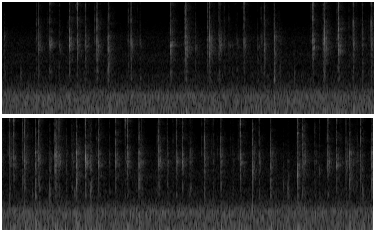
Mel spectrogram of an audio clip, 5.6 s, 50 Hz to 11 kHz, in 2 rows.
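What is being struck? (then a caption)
Plastic mechanical keyboard. Both hands type rapidly with their fingertips on a full-size mechanical keyboard with a blue-grey case and white and grey plastic keycaps, lying on a blanket. A dense, steady run of short, bright clicky key presses, with a peak near 3.6 kHz, sits over a constant low hiss. Each click dies away almost instantly.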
